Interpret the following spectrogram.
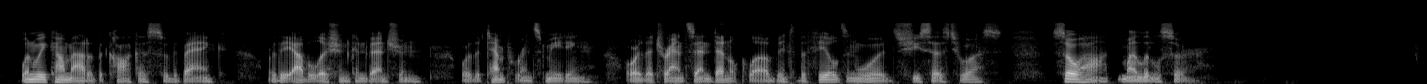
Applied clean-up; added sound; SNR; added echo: none; none; none; none.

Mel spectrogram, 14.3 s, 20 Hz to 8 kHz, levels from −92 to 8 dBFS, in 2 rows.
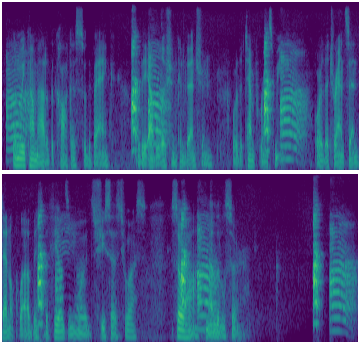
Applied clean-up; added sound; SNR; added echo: neural mask model Resemble Enhance denoiser.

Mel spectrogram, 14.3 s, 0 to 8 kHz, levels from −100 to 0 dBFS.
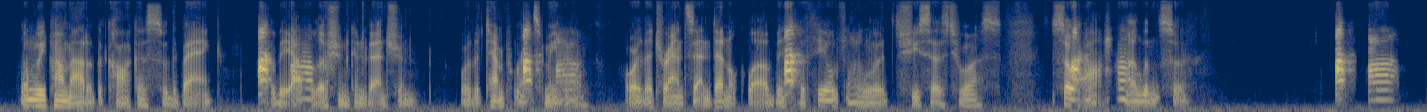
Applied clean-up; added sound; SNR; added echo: neural diffusion model UNIVERSE++.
